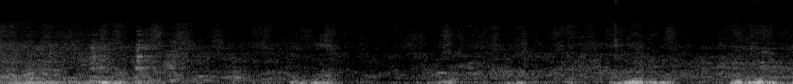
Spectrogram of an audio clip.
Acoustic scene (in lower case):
residential area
